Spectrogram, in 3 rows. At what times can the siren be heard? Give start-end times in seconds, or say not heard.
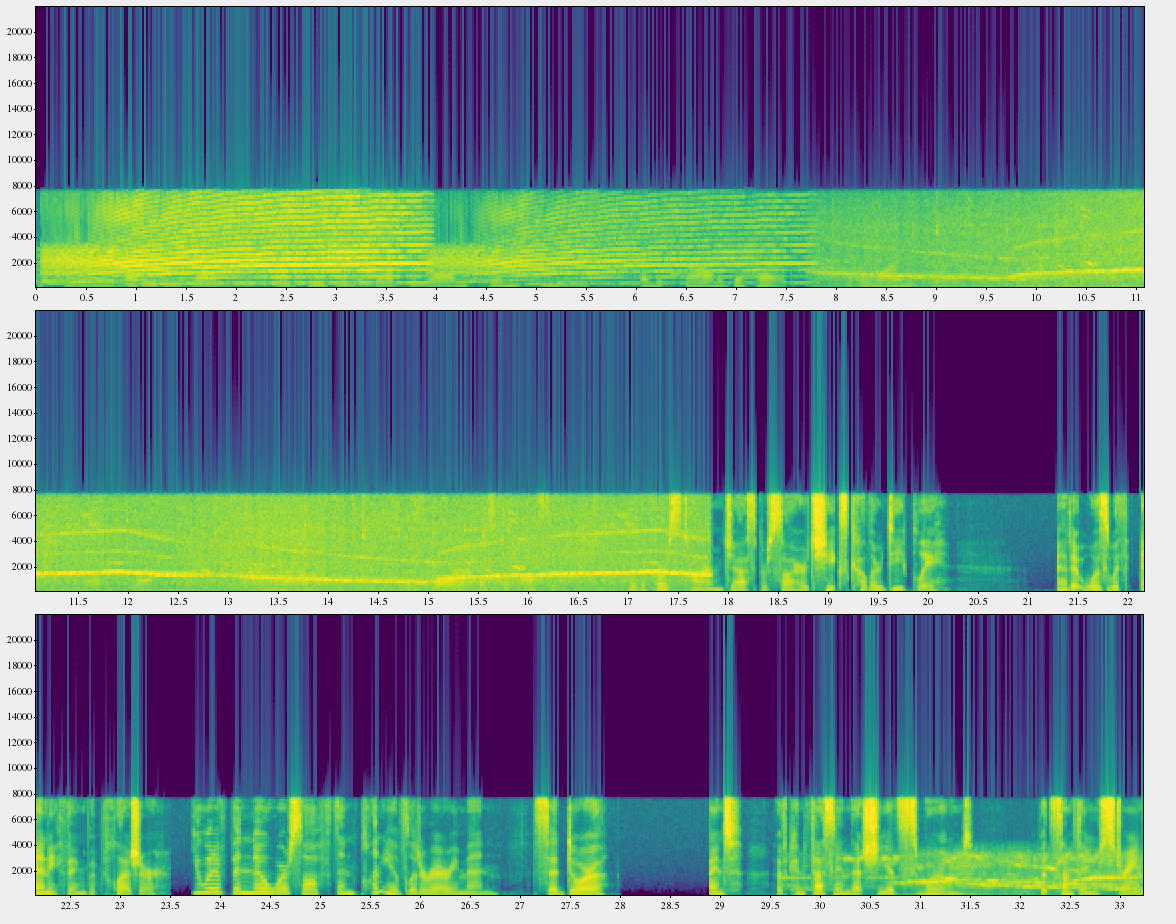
0.0-17.9, 29.6-33.2.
